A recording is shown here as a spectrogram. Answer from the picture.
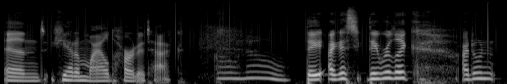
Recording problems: crackle, like an old record; faint; 30 dB below the speech

